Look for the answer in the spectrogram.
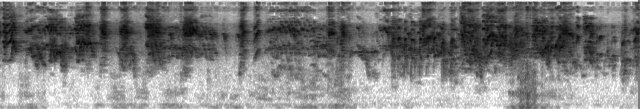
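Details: A group of colourful budgerigars chatters while eating, packed high chirps and trills pouring out continuously, with a short low thump near the four-second mark.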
